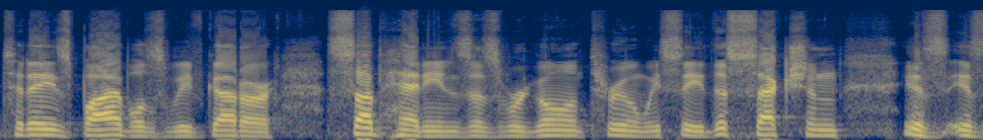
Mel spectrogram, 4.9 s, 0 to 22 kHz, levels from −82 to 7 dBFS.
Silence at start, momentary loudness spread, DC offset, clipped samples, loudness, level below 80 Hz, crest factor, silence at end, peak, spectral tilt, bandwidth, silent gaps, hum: 0 s; 8 LU; under 0.1%; under 0.1%; -13 LUFS; -50 dBFS; 14 dB; 0 s; 0 dBFS; -4.5 dB/octave; 17 kHz; none; none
